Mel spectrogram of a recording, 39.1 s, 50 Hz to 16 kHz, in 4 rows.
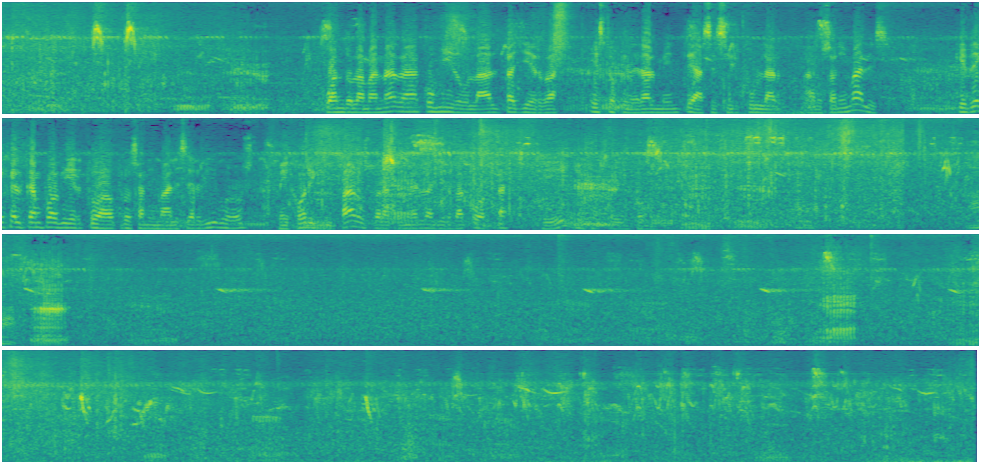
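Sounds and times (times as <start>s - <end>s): loud animal calls: 0.0s - 23.4s, 24.0s - 39.0s
other birds chirping: 0.0s - 39.0s.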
